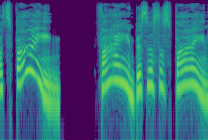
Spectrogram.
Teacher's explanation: our voice goes up a notch or two and we go, it's fine.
